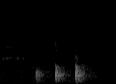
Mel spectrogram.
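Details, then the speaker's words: 1981 Corvette power antenna wired straight to power: the motor keeps running at full extension, giving sharp clunks of gears skipping over a faint motor whine. The owner expected it to shut off at the top. "And when it reaches the top, it continues to go. And you can hear the clunking sound of the gears skipping because it can't go any higher."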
